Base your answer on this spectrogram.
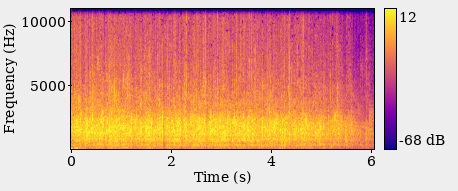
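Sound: audience applause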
